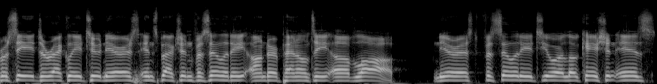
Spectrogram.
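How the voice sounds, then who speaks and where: A man does a put-on, robotic character voice, high-pitched and flat in monotone, at a fairly quick pace. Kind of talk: formal, officious.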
